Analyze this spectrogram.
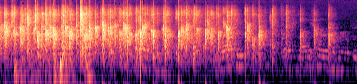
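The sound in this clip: Audience applause for a speaker at a prose and poetry reading: dense, loud clapping that gradually thins into scattered claps, with a voice beginning to talk near the end.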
